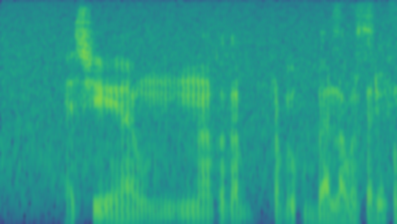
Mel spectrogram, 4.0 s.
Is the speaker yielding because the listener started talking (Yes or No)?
No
